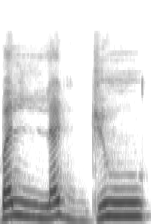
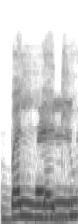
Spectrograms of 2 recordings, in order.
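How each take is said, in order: First: The j sound is held and doubled. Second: The j sound is short and single. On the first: The speaker calls it right. "फिर जू का भी पढ़ना है" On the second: The speaker calls it wrong. "बल्लजू नहीं"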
